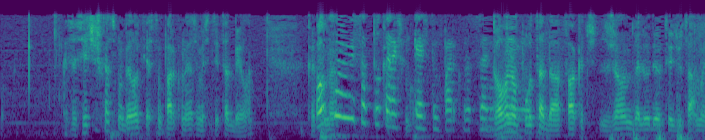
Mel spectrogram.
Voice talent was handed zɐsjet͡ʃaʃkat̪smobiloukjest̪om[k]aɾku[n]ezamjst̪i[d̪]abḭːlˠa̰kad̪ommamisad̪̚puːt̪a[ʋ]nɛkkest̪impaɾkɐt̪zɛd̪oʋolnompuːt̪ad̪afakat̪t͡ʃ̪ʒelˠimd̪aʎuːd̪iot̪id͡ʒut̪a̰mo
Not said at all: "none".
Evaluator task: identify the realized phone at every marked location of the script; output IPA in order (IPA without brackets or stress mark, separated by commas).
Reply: p, n, t̪, none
